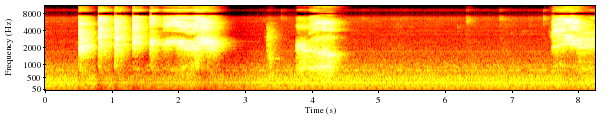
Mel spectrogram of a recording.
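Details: Pet grey parrot giving a quick run of five harsh, rasping squawks that merge into a longer screech, then two more grating bursts after pauses.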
